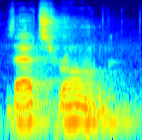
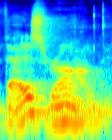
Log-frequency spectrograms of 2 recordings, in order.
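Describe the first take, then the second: First: 'That is' is shortened into one syllable. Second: 'That is' is said as two full words.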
